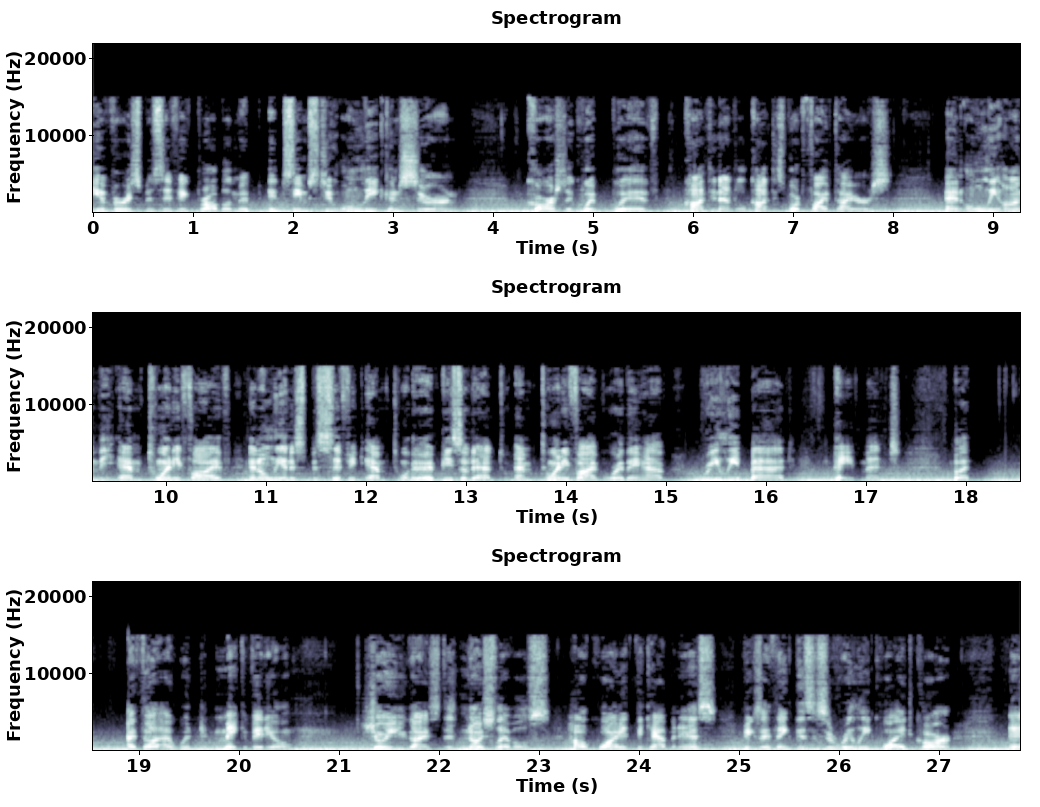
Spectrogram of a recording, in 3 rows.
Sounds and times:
Speech: 0.0s - 3.7s, 4.4s - 18.0s, 18.9s - 20.6s, 21.3s - 27.8s.

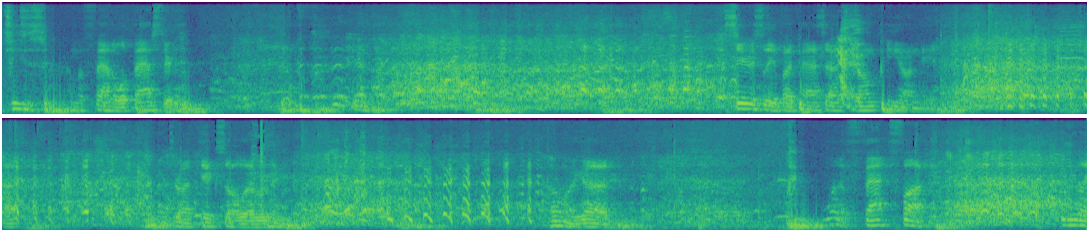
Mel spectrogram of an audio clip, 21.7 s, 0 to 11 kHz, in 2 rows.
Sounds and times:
Speech: 0.0s - 2.1s, 7.2s - 9.4s, 12.3s - 13.9s, 16.3s - 17.2s, 18.7s - 20.2s, 21.4s - 21.7s.

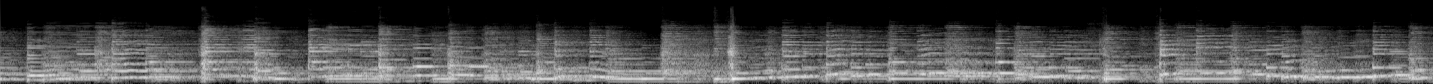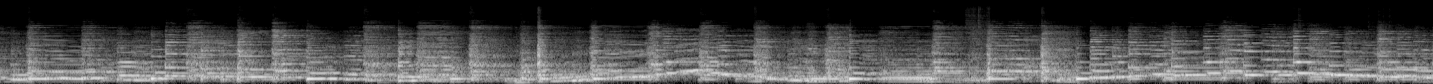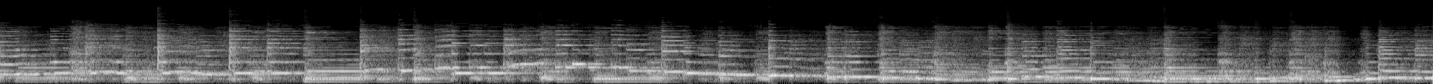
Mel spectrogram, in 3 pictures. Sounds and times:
Independent music: 0.0s - 42.9s.

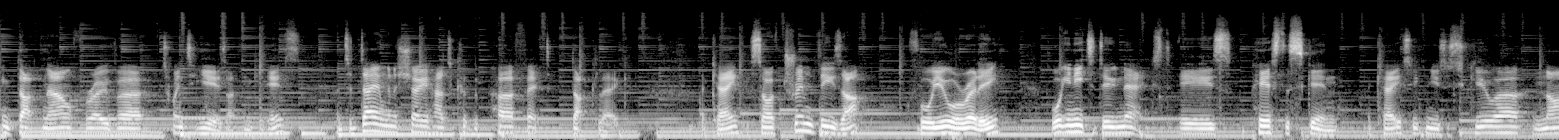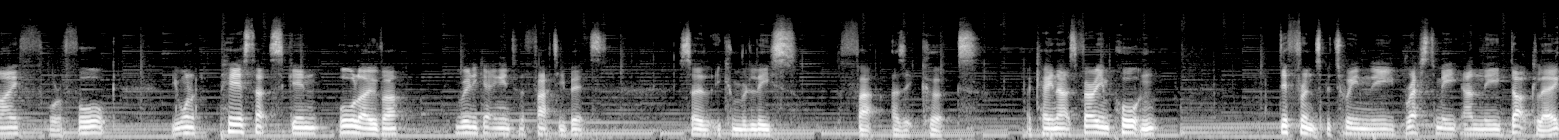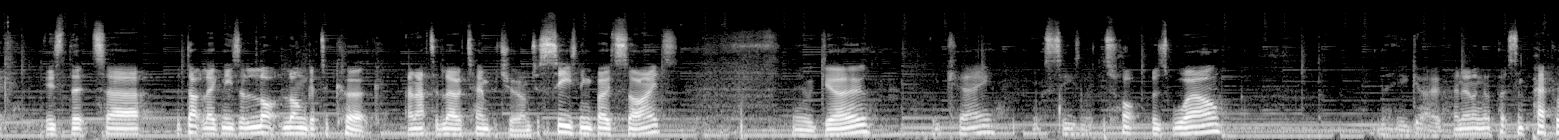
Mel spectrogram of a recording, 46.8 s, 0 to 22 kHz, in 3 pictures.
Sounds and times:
Speech: 0.0s - 6.3s, 6.9s - 21.7s, 22.4s - 27.2s, 28.4s - 38.0s, 39.1s - 43.5s, 44.9s - 46.7s
Music: 0.0s - 46.7s.

